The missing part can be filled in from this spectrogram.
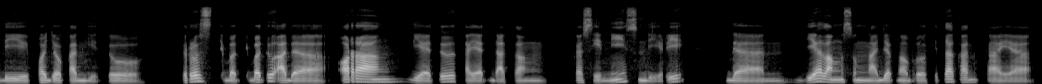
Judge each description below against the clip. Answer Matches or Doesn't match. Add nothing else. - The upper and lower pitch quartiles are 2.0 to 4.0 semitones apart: Matches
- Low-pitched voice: Matches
